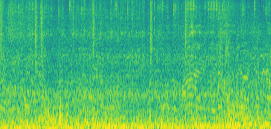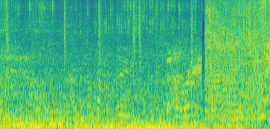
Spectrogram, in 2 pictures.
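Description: Drag car's engine running loudly at the starting line, with a steady low rumble and a crackle from the exhaust, while people talk nearby.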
